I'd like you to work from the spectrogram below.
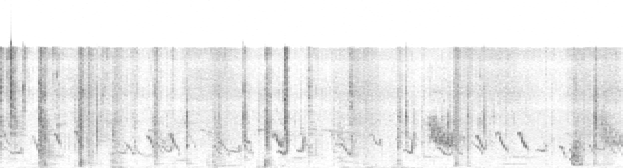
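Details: Grey francolin chicks at feeding time: soft rapid high peeps in loose runs, with thumps and clicks and a low background rumble.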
